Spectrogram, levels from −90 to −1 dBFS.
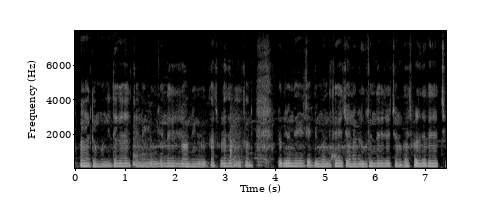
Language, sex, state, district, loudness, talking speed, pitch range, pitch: Bengali, male, West Bengal, Paschim Medinipur, -37 LUFS, 180 wpm, 135-150 Hz, 145 Hz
